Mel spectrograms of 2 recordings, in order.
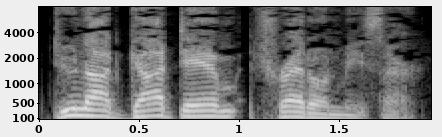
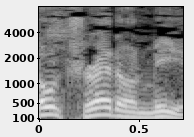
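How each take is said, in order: First: Loud, slow mock-patriotic declaration; slow emphatic shout. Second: Loud, high mock-patriotic cry; mock patriotic shout. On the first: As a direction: spell out each word like a proud patriot. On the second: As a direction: bellow it like a flag-waving patriot.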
